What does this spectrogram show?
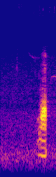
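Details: A single short, nasal quack from a Mallard (Anas platyrhynchos) recorded in the wild, harsh and slightly raspy, over a quiet background hiss.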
